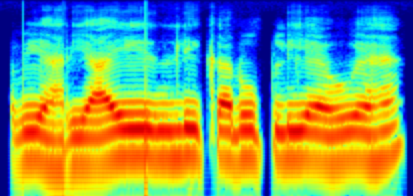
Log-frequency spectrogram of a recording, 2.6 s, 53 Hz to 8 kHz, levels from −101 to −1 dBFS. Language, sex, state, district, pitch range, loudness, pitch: Hindi, male, Bihar, Jamui, 130-145 Hz, -15 LUFS, 140 Hz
